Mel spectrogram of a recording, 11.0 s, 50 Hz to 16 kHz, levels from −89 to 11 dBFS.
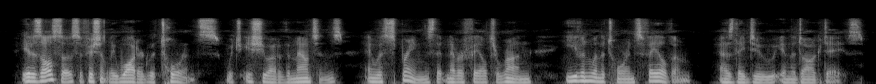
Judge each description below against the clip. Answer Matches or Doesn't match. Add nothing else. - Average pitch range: Matches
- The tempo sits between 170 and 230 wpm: Matches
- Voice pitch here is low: Matches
